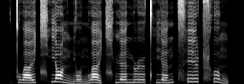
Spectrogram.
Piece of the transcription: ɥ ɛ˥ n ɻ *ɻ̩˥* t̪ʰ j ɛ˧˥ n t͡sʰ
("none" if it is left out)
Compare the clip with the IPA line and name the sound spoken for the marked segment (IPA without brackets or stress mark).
ɻ̩˥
